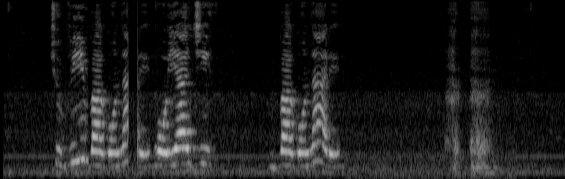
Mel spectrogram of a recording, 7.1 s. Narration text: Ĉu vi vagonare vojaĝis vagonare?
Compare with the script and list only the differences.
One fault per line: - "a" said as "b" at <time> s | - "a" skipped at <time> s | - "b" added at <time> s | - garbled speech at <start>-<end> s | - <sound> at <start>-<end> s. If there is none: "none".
- dropout at 1.6-1.7 s
- throat clearing at 5.5-6.4 s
